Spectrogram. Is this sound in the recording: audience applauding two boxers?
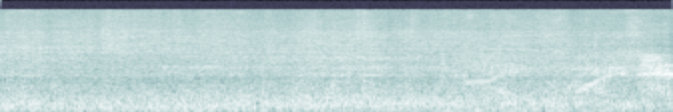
no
